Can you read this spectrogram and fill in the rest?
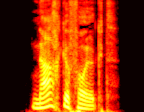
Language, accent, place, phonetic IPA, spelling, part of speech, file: German, Germany, Berlin, [ˈnaːxɡəˌfɔlkt], nachgefolgt, verb, De-nachgefolgt.ogg
- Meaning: past participle of nachfolgen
